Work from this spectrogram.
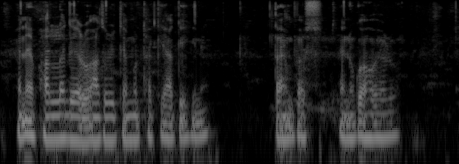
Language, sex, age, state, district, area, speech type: Assamese, male, 30-45, Assam, Darrang, rural, spontaneous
